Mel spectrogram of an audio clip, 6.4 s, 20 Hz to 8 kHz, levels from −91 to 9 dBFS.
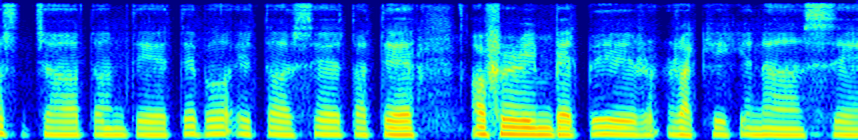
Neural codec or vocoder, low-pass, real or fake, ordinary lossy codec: none; 7.2 kHz; real; none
